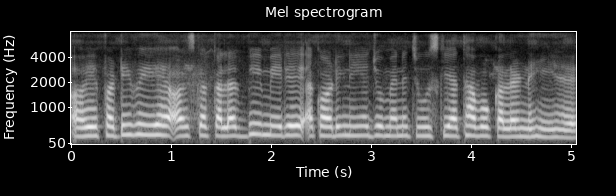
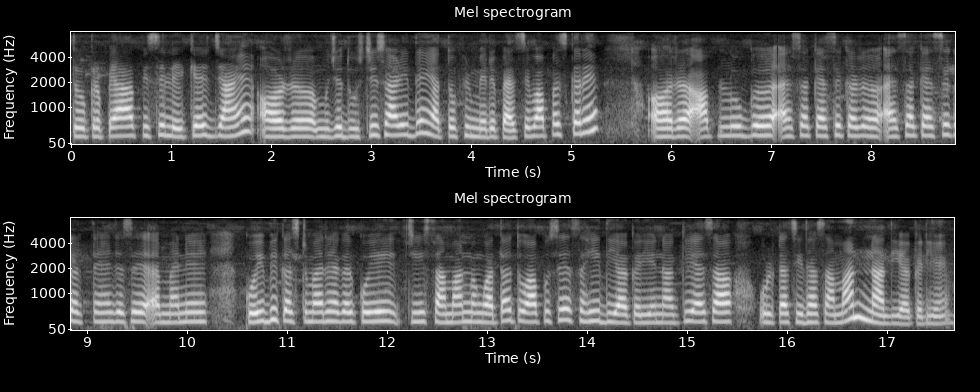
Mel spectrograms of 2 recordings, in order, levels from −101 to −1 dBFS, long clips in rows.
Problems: background sounds at intervals, echo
